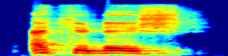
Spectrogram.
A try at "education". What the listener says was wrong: Education. Accudation. Education. The C and the D. Education.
